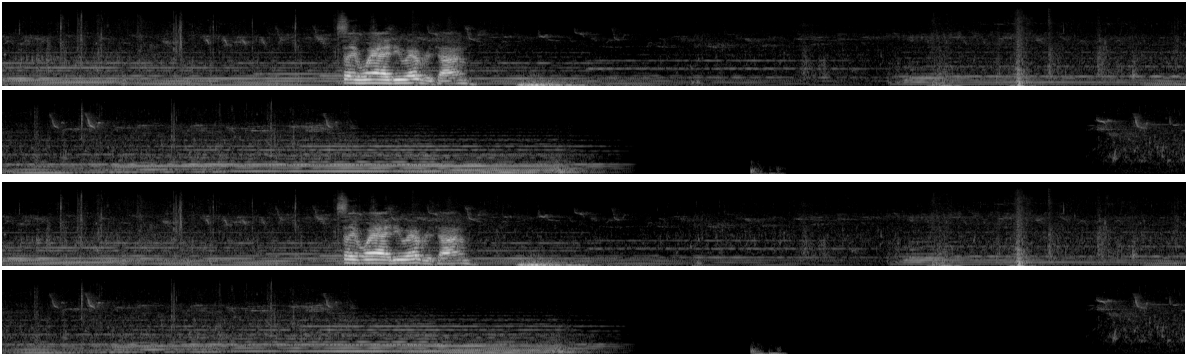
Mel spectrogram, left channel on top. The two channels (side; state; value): both; normal; correlation 0.54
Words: Same way I do every time.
